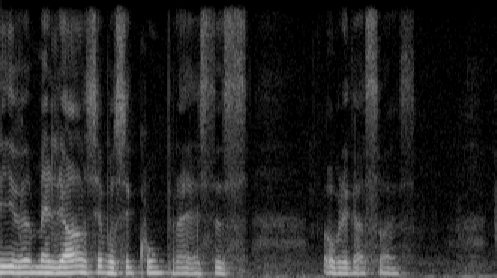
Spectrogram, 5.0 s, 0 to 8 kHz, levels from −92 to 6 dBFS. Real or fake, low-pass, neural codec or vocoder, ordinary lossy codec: real; none; none; none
